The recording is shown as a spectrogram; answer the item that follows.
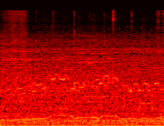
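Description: Low, steady rumble of a car's engine and road noise heard inside the cabin, with a faint wavering pitched sound over it.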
